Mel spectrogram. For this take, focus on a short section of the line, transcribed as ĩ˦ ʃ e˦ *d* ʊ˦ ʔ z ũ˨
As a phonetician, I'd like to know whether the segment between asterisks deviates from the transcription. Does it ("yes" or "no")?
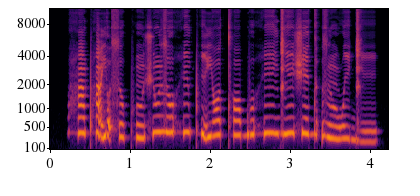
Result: no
